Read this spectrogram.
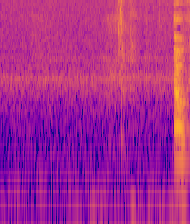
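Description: A young man makes a short, loud sound with his mouth close to a microphone.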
